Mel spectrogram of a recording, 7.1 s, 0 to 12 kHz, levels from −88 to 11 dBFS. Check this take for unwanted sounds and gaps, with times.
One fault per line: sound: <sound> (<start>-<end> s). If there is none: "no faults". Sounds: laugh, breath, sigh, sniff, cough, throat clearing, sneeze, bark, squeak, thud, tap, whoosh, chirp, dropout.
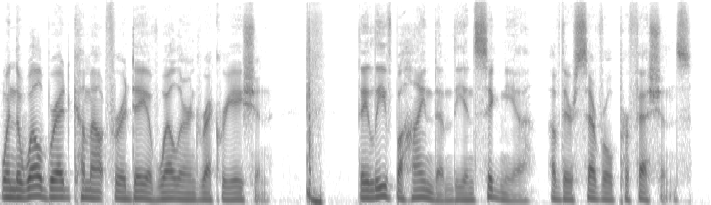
sound: thud (3.1-3.3 s)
